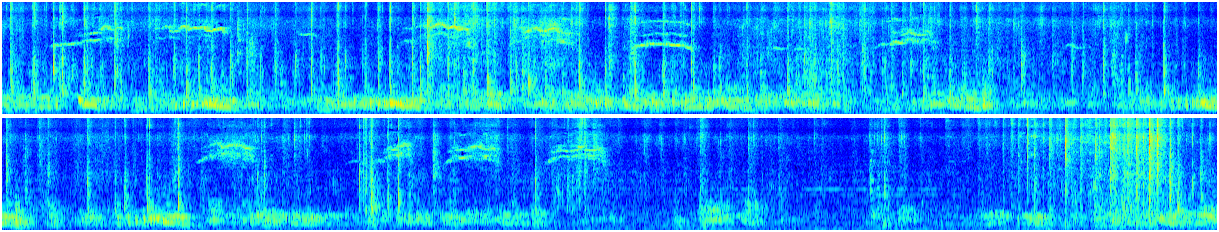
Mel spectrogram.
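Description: Pigeons coo steadily in a loft, a crowd of overlapping low, throaty calls close by, with a few brighter chirps and flutters mixed in over a constant background murmur.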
